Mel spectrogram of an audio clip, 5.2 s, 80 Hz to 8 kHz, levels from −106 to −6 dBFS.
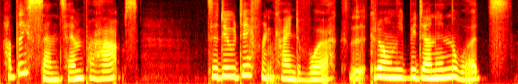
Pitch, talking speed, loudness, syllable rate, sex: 240 Hz, 230 wpm, -18 LUFS, 5.6 syllables/s, female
